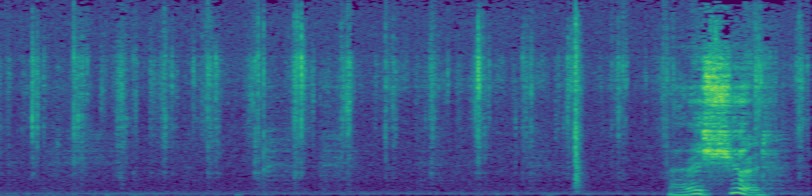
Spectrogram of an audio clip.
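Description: Small metal parts click and tap softly as they are handled.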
